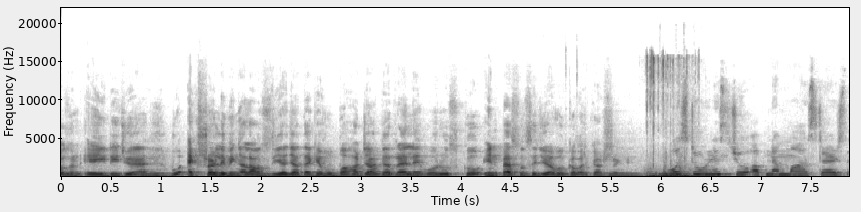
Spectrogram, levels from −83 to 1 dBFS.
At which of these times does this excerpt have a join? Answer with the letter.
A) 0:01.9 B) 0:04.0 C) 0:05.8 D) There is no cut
C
